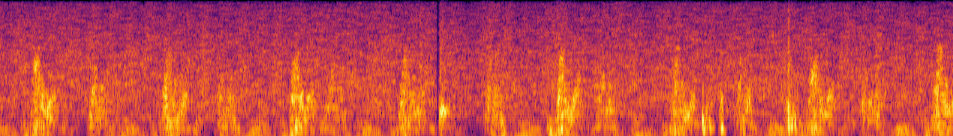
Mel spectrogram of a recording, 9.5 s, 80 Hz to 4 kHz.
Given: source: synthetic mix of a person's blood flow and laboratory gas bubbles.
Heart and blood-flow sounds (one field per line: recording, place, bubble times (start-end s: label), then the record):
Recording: Doppler ultrasound of blood flow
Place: precordium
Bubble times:
7.00-7.28 s: bubbles
7.43-7.53 s: bubbles
7.65-8.02 s: bubbles
From the record:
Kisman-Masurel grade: 213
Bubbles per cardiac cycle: several, 3 to 8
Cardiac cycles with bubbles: 1 to 10%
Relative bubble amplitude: loud (0.450 to 0.775)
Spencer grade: 1 (occasional bubble signal discernible with the cardiac motion signal, with majority of cardiac periods free of bubbles)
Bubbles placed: only in the low amplitude regions of the cardiac cycle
